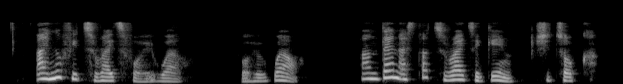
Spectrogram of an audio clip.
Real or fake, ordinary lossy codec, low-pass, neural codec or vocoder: fake; none; 7.2 kHz; codec, 16 kHz in and 24 kHz out, 1 kbps, XY-Tokenizer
